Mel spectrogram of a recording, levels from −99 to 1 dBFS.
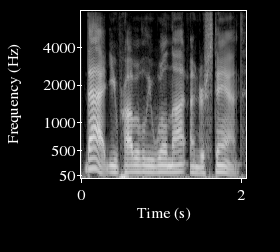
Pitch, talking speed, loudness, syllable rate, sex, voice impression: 115 Hz, 175 wpm, -19 LUFS, 5.1 syllables/s, male, masculine, adult-like, slightly cool, slightly intellectual, refreshing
